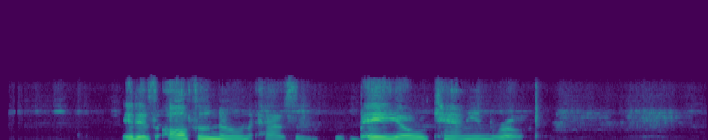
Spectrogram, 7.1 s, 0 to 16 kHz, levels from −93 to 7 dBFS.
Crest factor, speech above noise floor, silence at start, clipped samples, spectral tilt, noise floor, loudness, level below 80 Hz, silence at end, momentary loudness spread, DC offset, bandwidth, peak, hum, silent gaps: 20 dB; 40 dB; 0.55 s; under 0.1%; -5 dB/octave; -70 dBFS; -29 LUFS; -80 dBFS; 0.55 s; 25 LU; under 0.1%; 7.4 kHz; -12 dBFS; none; none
